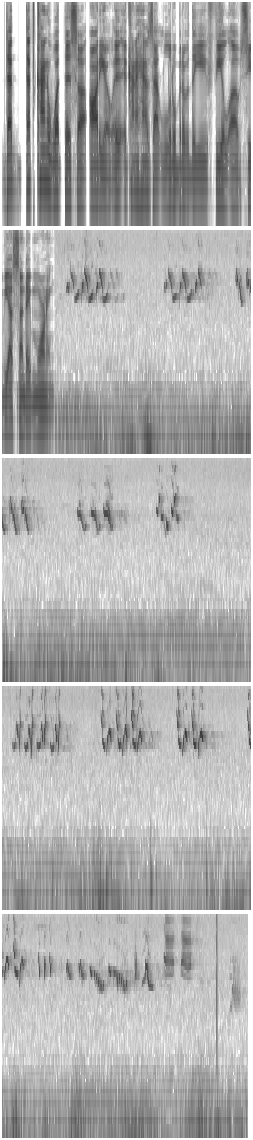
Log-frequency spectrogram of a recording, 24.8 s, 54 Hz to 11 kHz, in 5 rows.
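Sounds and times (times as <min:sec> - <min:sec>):
speech: 0:00.1 - 0:06.4
low rumble: 0:06.0 - 0:24.8
bird chirping and singing: 0:06.2 - 0:07.5, 0:08.2 - 0:10.8, 0:11.5 - 0:13.8, 0:15.1 - 0:23.9.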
